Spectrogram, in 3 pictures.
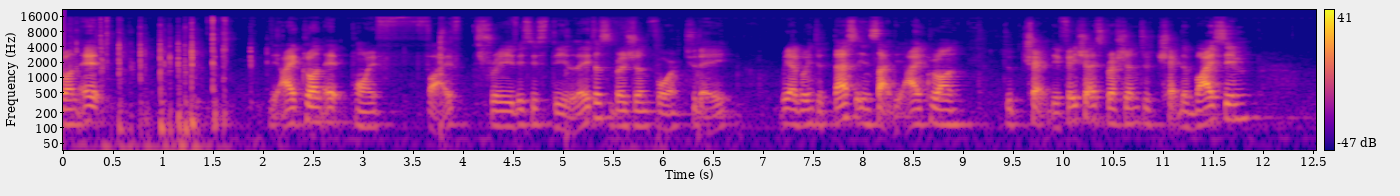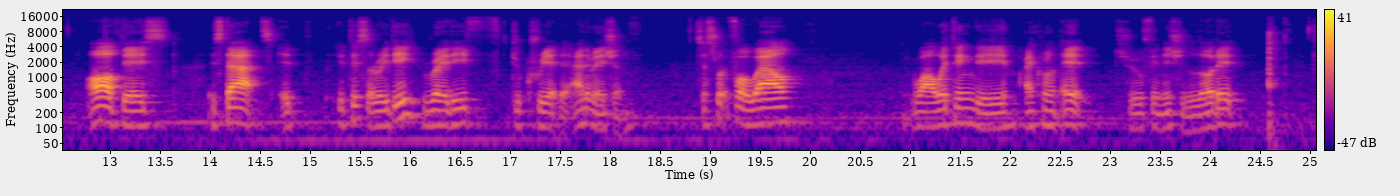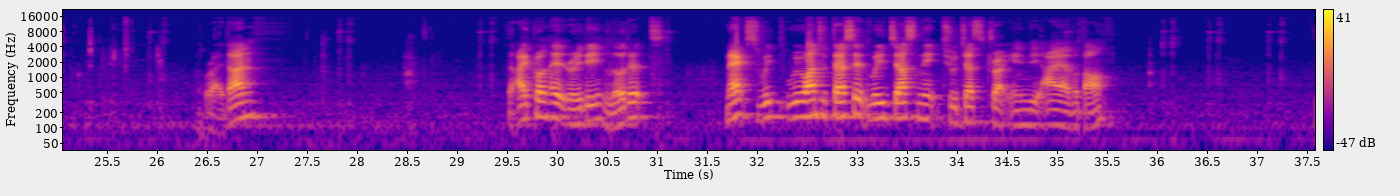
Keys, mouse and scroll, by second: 0.3-1.8 typing, 3.9-5.4 drag, 18.7 click, 22.1 click, 24.8 click, 25.9 click, 27.8 click, 28.5-29.4 scroll down 10, 29.4 click, 29.9-31.7 scroll down 12, 31.7 scroll down 1, 31.8-35.2 drag, 36.5 click, 37.1 click.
